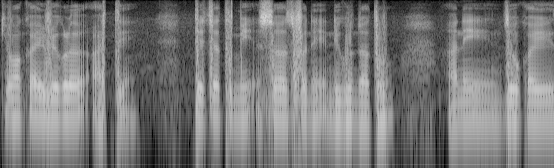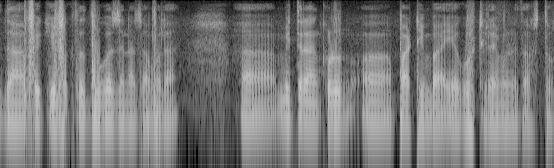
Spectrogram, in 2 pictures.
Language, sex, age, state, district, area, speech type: Marathi, male, 45-60, Maharashtra, Akola, rural, spontaneous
